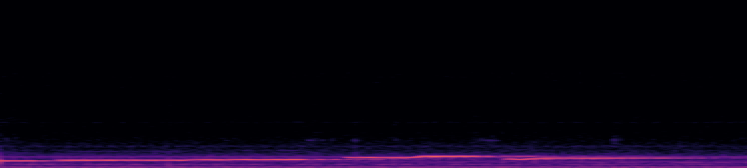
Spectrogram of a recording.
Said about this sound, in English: Instead, he signaled to whatever was pulling the nooses by whistling again, and the five of them were lowered back to the ground.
